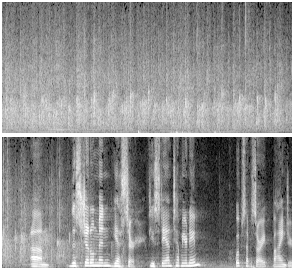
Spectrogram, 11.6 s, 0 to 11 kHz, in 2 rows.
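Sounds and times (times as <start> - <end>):
large audience clapping: 0.0 - 8.0
speech: 6.4 - 11.5.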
